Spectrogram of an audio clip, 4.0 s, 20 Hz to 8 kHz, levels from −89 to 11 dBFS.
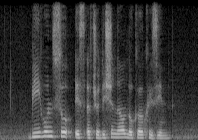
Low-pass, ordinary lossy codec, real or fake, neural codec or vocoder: none; none; fake; codec, 16 kHz, 0.8 kbps, ZipCodec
